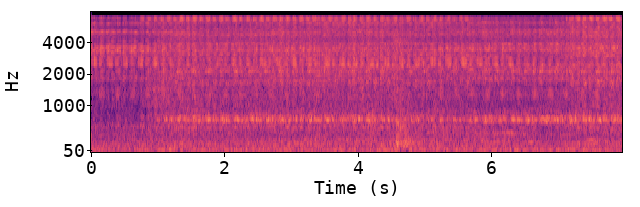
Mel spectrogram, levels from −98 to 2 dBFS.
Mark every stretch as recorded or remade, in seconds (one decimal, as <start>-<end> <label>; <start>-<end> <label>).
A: 0.0-3.4 recorded; 3.4-3.9 remade; 3.9-8.0 recorded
